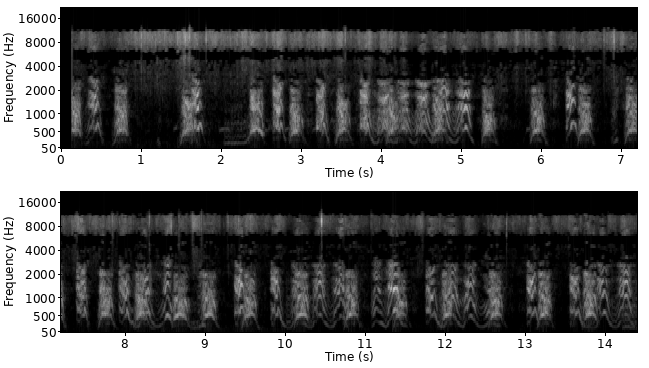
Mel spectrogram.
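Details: Maremma hound puppies bay at a wounded wild boar held at bay during crop-damage control, giving rapid, overlapping, yelping barks.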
